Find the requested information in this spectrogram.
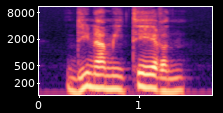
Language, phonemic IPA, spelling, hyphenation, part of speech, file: Dutch, /ˌdinaːmiˈteːrə(n)/, dynamiteren, dy‧na‧mi‧te‧ren, verb, Nl-dynamiteren.ogg
- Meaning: to dynamite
